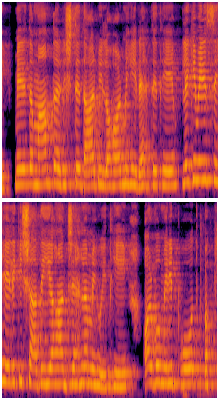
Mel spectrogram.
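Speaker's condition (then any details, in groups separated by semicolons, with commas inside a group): No condition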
